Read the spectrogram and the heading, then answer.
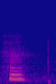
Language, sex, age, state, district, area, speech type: Punjabi, female, 30-45, Punjab, Rupnagar, urban, read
